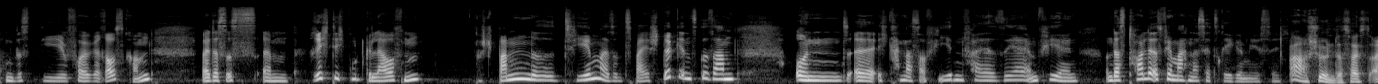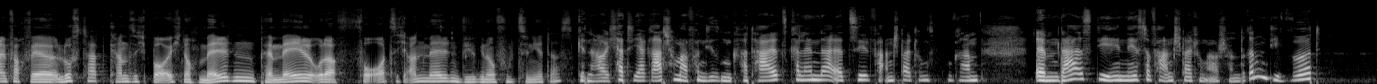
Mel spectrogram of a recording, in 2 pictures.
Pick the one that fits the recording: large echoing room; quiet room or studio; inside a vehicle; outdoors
quiet room or studio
